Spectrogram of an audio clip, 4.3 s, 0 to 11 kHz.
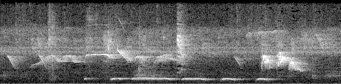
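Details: A spotted dove delivers a six-note 'hậu 3' coo: soft low hoots build into a sustained mellow phrase, then two short closing notes. Scattered high chirps from other birds accompany it.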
